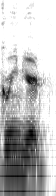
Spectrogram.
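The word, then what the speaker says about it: Grignard: green iord right so thing about green yard are grig nard as the French decided to spell it it is a very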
